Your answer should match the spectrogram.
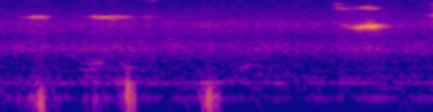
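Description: Near silence: room tone with a few faint, short high chirps and soft low taps.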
